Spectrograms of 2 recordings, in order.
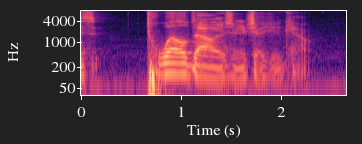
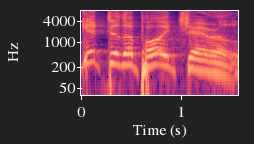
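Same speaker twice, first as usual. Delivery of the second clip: yelling, higher and louder; 9 semitones higher, 5 dB louder than usual. Interrupting the boss who keeps hesitating: raised voice. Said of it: "you just, uh, raised your voice at me".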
